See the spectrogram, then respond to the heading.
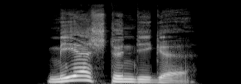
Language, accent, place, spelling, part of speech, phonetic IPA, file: German, Germany, Berlin, mehrstündige, adjective, [ˈmeːɐ̯ˌʃtʏndɪɡə], De-mehrstündige.ogg
- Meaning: inflection of mehrstündig: 1. strong/mixed nominative/accusative feminine singular 2. strong nominative/accusative plural 3. weak nominative all-gender singular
